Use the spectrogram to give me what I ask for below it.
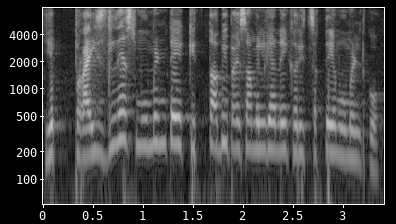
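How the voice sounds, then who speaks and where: A man's voice: sits high, fast, noisy background. A man giving a motivational speech, telling a dramatic story straight to the listener. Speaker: motivational speaker.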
